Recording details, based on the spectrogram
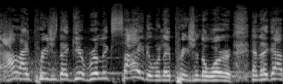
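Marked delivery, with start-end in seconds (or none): none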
